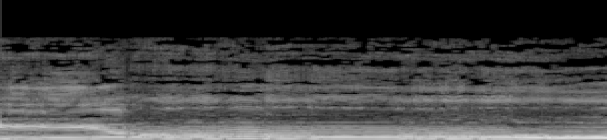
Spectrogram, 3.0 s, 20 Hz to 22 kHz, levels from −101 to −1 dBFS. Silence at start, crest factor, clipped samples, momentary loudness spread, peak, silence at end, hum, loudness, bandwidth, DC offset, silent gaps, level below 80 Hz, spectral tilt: 0 s; 12 dB; under 0.1%; 5 LU; -12 dBFS; 0 s; none; -23 LUFS; 15.5 kHz; under 0.1%; none; -68 dBFS; -3 dB/octave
